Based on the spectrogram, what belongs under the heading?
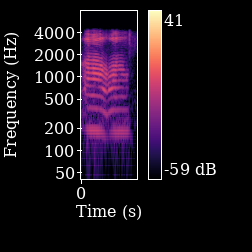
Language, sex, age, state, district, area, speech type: Assamese, female, 30-45, Assam, Tinsukia, urban, conversation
